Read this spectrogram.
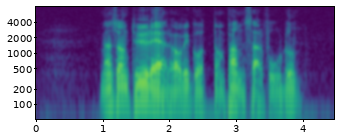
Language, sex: Swedish, male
